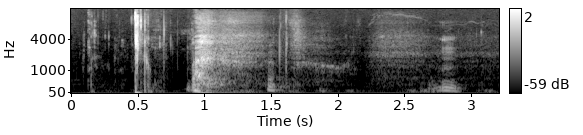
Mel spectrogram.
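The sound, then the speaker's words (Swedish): Wet chewing of a sausage made of 60% wild boar and some domestic pork, seasoned with rosemary, thyme, juniper, garlic and black pepper, with a few sharp smacking bursts near the mic, then softer mouth sounds and a brief murmur of breath or voice at the end. “Måste du smaska lite extra bara för att ja, jag sagt precis.”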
